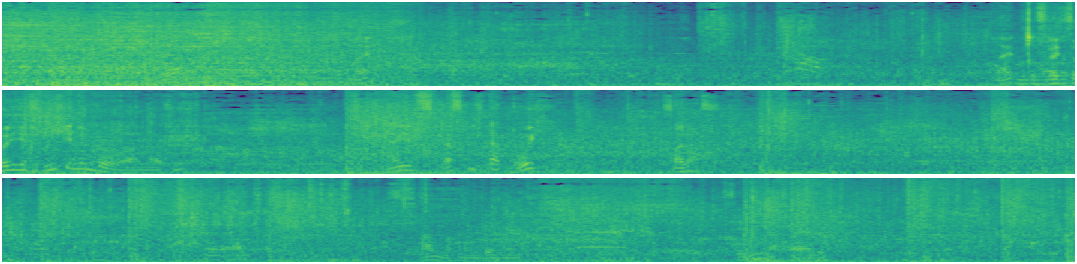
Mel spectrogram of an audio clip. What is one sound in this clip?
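Gunfire cracks and sparks burst against metal.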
